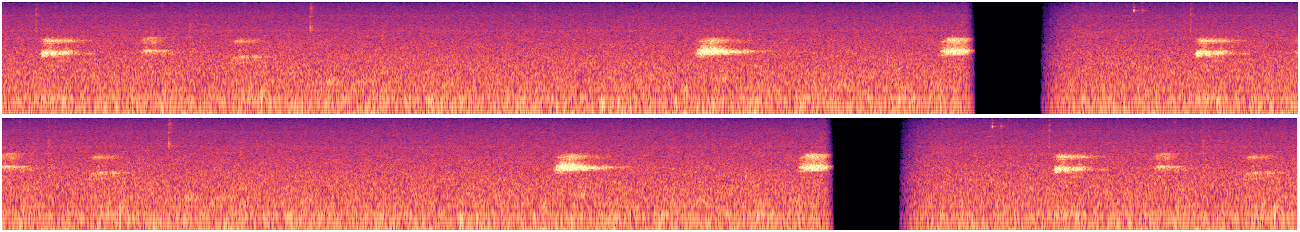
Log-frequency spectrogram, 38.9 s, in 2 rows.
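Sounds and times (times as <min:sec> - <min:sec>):
fox barks: 0:00.6 - 0:01.4, 0:02.1 - 0:02.6, 0:03.4 - 0:04.0, 0:10.4 - 0:11.5, 0:14.0 - 0:14.6, 0:17.9 - 0:18.7, 0:19.4 - 0:19.9, 0:20.8 - 0:21.3, 0:27.7 - 0:28.8, 0:31.4 - 0:31.9, 0:35.2 - 0:36.1, 0:36.7 - 0:37.3, 0:38.1 - 0:38.7.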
